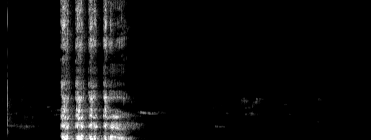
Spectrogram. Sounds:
Cough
